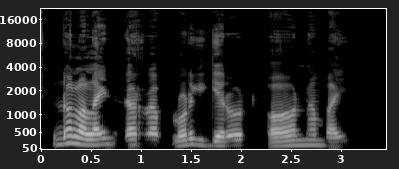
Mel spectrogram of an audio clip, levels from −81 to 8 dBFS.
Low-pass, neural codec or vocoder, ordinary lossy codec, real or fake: none; none; none; real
